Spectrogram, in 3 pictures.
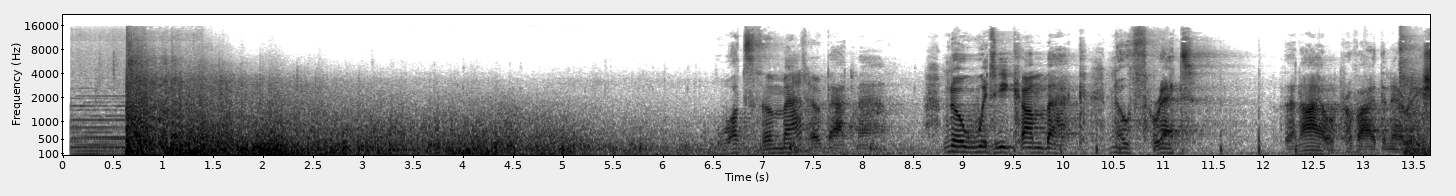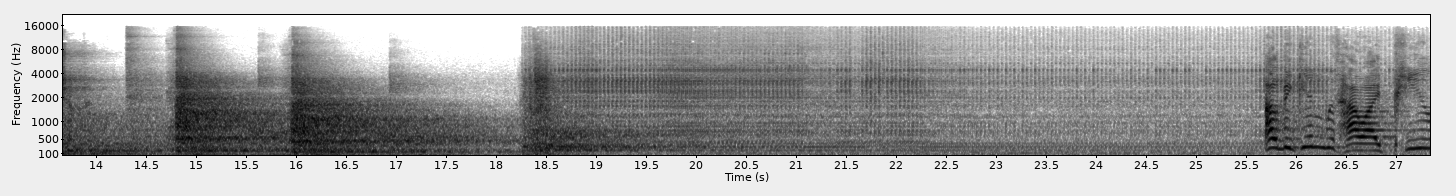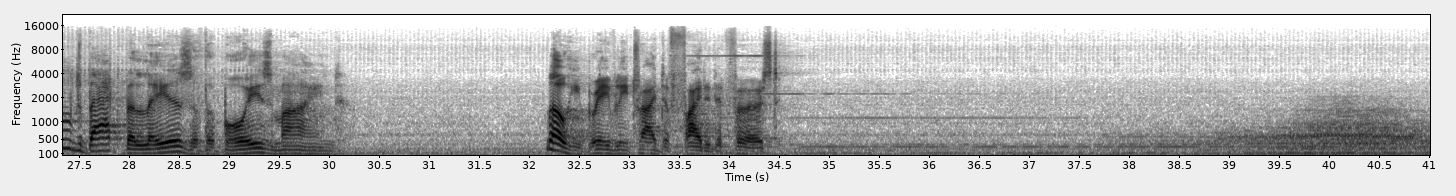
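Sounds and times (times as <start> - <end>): deep dramatic rumble: 0.6 - 8.8, 36.9 - 41.0
film projector whirring: 18.3 - 40.2.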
